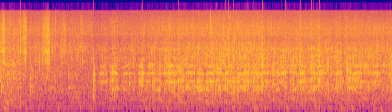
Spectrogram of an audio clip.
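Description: Cooking oil heats in a frying pan with a steady, loud crackling sizzle that runs unbroken for about eight seconds, with scattered sharper pops, while preparing a stir-fry of prawns and water spinach.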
